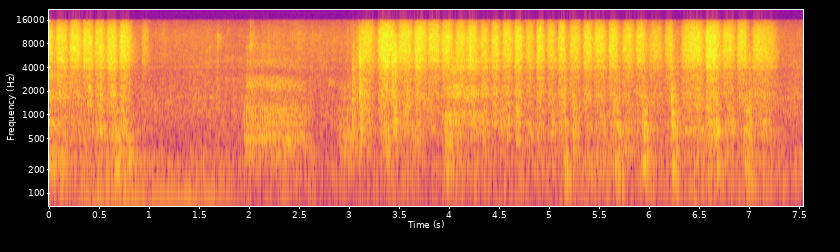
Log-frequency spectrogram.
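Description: A cloth rubbing wood stain into the inside of a wooden cabinet in quick back-and-forth strokes. The rubbing pauses from about one to three seconds in, then resumes and stops just before the end.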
